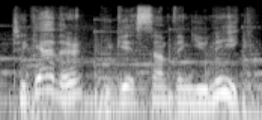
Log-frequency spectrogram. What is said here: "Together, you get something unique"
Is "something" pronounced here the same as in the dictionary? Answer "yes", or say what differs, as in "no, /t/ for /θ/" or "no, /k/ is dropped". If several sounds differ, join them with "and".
yes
